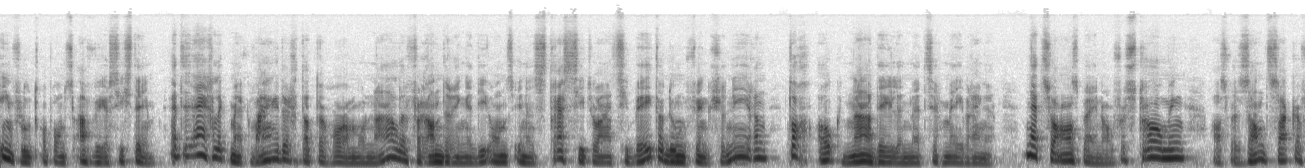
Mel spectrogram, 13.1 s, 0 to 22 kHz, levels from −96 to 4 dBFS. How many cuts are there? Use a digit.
3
